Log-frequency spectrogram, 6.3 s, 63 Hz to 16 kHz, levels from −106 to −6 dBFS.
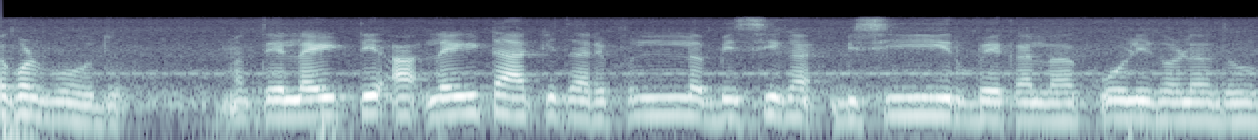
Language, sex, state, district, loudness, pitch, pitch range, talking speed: Kannada, female, Karnataka, Dakshina Kannada, -17 LUFS, 160 Hz, 145-170 Hz, 115 wpm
